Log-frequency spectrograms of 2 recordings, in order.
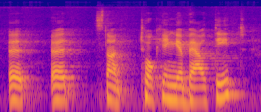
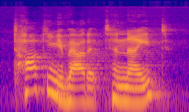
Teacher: So talking and tonight are important. About it is less important. So it's going to be fast and short and kind of reduced.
